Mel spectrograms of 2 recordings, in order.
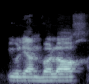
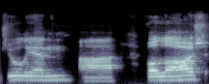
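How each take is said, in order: First: The name is said with a German pronunciation. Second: The name is said with an English pronunciation. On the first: "in German" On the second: "as they say in English"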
